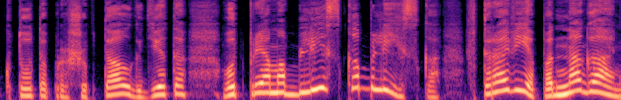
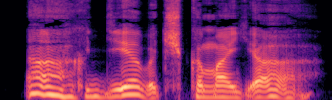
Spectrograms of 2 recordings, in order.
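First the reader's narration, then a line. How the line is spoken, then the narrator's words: Sad. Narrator (Russian): Печально покачал головой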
